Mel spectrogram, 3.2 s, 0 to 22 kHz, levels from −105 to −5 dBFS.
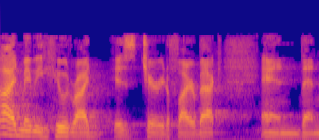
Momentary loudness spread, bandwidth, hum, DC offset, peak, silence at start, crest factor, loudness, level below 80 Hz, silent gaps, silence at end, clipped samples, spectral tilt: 6 LU; 8 kHz; none; under 0.1%; -12 dBFS; 0 s; 24 dB; -35 LUFS; -70 dBFS; none; 0 s; under 0.1%; -1 dB/octave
